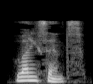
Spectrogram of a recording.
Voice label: "License", English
